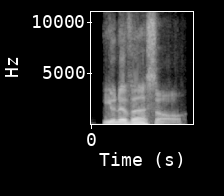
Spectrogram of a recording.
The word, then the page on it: universal: British English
